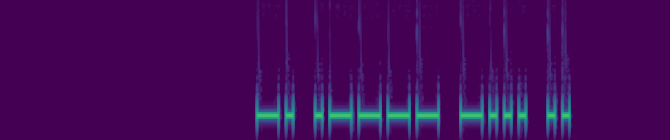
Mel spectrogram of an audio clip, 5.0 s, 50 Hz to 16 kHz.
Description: Morse code, heard as a keyed tone, about 22 wpm, 700 Hz. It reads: N1BI
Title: USA Call Signs - 4 Characters - Repeated 2x - 22wpm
